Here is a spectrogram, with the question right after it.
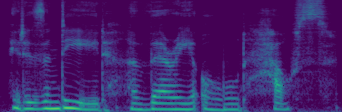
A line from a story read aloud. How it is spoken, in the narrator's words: James drawled, a slight insulting emphasis on the last word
